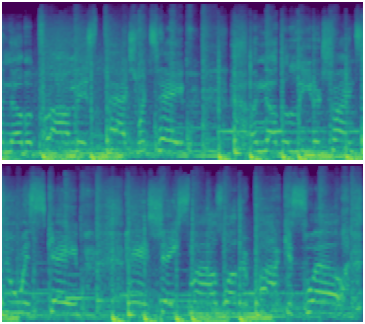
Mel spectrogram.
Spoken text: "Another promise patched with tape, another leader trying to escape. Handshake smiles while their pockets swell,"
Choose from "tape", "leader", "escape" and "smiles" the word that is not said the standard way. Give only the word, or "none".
none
